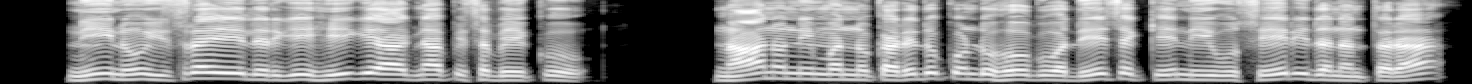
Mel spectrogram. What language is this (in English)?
Kannada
